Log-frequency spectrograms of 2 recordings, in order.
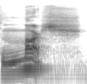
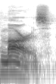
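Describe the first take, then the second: First: It is pronounced as the Norwegian word would be. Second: It is pronounced as the English word would be. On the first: "In Norwegian, it's Marsh" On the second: "In English, that's Mars"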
